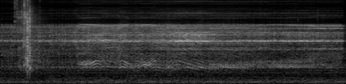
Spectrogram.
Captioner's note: chainsaw noises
